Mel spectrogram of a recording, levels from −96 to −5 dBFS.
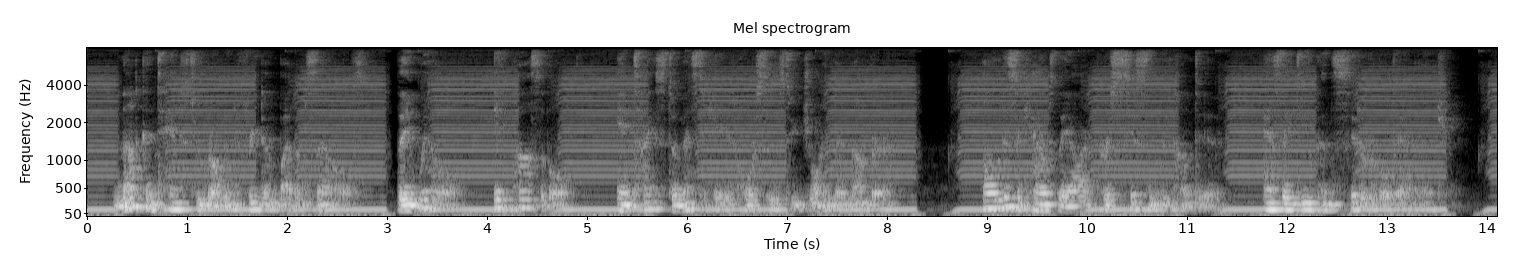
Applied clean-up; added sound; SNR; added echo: none; Telephone; 7 dB; reverberation time 0.8 s.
